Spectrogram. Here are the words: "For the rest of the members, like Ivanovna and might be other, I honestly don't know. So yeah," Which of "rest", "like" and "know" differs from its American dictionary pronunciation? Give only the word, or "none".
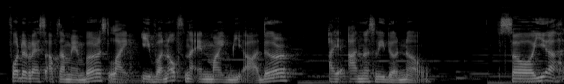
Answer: none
